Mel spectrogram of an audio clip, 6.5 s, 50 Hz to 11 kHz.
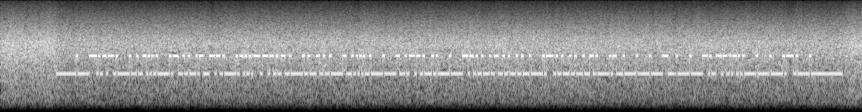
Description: RTTY (75 baud, 850 Hz shift), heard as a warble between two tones, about 1600 Hz centre, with radio static. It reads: QRZ? DE W0CYC K 2E7BMH DE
